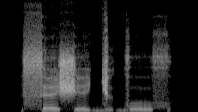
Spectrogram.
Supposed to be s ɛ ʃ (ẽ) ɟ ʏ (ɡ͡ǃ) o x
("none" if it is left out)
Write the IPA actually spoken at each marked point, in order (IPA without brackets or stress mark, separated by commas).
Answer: e, ɡ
